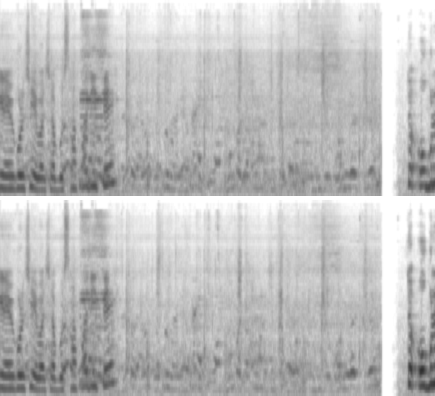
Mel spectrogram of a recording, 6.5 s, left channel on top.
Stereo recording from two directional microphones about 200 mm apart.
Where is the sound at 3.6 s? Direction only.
30° right (ahead or behind).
